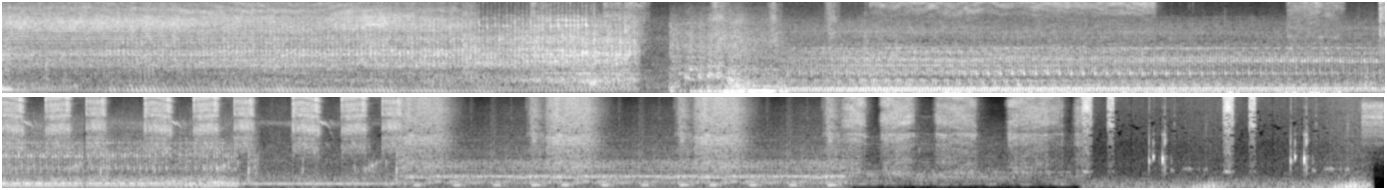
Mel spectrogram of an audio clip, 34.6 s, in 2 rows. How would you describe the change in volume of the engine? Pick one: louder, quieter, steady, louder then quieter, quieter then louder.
louder then quieter.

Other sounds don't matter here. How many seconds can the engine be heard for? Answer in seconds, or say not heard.
20 s.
